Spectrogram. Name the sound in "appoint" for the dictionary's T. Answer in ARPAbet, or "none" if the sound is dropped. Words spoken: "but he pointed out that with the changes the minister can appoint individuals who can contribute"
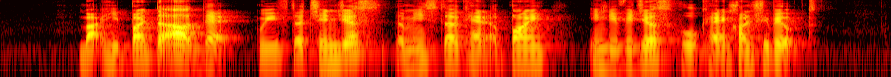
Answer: T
